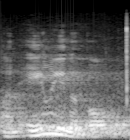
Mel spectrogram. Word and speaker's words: unalienable: Now, we often pronounce it unalienable, but really the word is unalienable, as in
